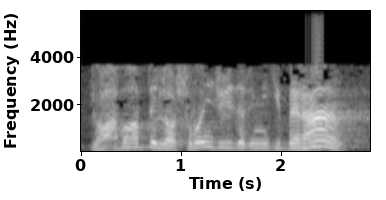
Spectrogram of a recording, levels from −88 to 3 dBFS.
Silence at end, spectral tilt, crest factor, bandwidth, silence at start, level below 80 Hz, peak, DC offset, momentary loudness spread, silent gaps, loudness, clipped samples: 0 s; -7 dB/octave; 16 dB; 6 kHz; 0.1 s; -50 dBFS; 0 dBFS; under 0.1%; 11 LU; none; -14 LUFS; 0.2%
